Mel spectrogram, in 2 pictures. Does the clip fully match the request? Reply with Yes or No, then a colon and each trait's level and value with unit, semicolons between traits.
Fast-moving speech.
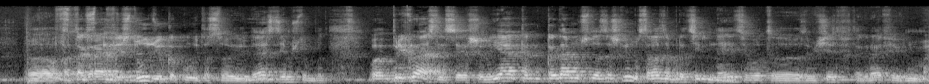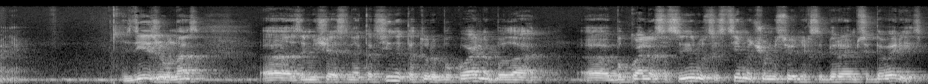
No: average, 140 wpm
